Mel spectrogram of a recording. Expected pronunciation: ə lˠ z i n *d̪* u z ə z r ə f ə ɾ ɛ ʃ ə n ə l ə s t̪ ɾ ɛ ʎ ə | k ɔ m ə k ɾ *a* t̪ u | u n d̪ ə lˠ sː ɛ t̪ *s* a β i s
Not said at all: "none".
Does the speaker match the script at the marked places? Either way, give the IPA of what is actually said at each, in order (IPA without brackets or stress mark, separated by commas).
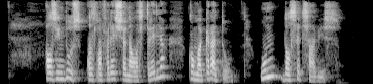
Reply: d̪, a, s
